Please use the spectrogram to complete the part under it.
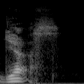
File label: "ya's", San Mateo Macuilxochitl Zapotec, brown; moreno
